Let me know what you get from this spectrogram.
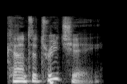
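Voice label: "cantatrice", British English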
